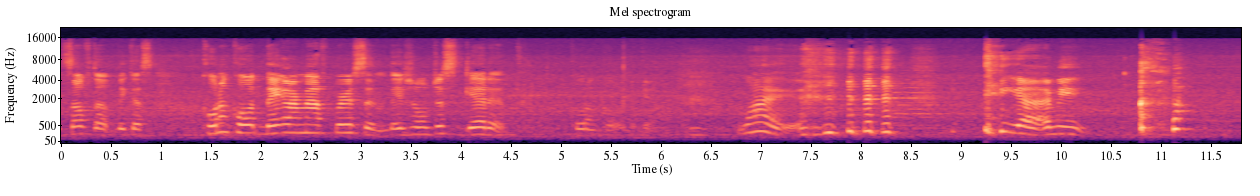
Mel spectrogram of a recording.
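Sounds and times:
speech: 0.1 - 4.6, 5.2 - 8.5, 9.3 - 10.4
person coughing: 10.8 - 11.4.

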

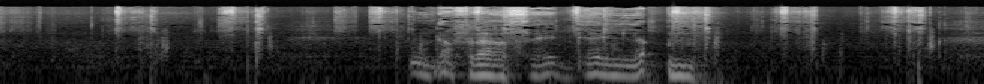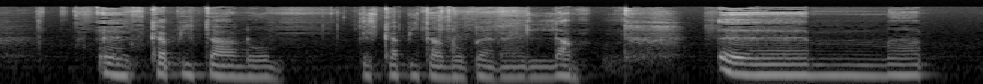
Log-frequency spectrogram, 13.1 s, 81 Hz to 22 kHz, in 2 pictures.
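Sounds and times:
pages being turned: 0.0 - 8.1, 8.7 - 10.4
speech: 2.8 - 4.9, 7.3 - 10.6, 11.4 - 12.9.

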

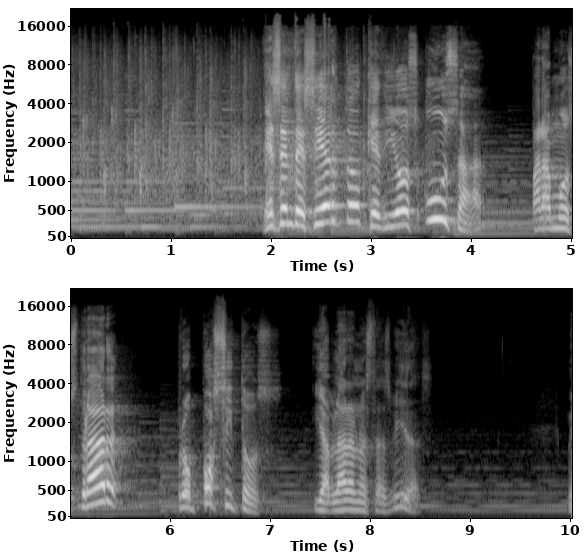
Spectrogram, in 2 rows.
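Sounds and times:
church audience applauding: 0.0 - 3.6
speech: 1.9 - 8.6.

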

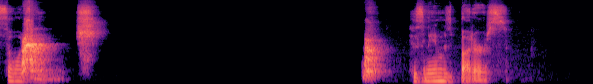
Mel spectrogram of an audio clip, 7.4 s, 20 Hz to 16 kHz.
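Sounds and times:
speech: 0.1 - 1.1, 5.2 - 6.4
Pomeranian barking at passing car: 0.3 - 0.8, 4.6 - 4.9.

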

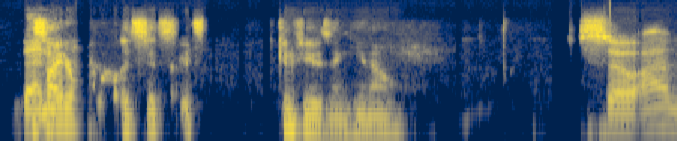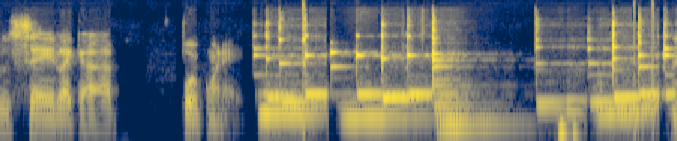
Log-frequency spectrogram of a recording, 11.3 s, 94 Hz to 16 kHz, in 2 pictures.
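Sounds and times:
speech: 0.2 - 3.5, 4.8 - 9.5, 10.6 - 11.2
cell phone ringtone with melodic electronic tune: 7.8 - 11.2.

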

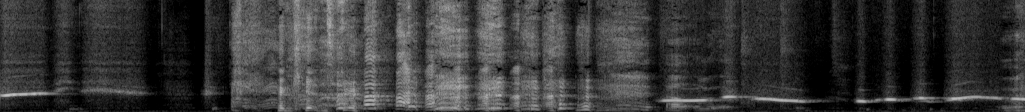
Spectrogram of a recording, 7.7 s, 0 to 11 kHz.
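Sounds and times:
person whistling a song's intro melody: 0.0 - 1.2, 4.9 - 7.6
speech: 1.6 - 5.6
person laughing: 1.7 - 4.9.

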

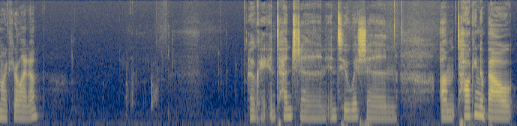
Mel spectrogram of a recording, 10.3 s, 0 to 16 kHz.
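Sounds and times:
speech: 0.0 - 0.9, 5.0 - 10.3
sipping hot throat coat tea in Asheville North Carolina: 2.4 - 3.6.

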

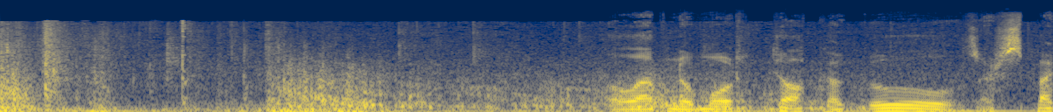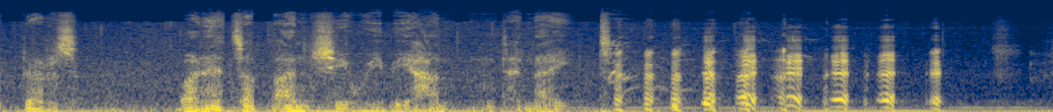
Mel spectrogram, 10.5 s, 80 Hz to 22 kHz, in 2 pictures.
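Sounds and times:
steady hiss: 0.6 - 10.5
thunder crash with sharp cracks: 1.3 - 5.2
speech: 3.1 - 10.1
laughter: 8.3 - 10.2.

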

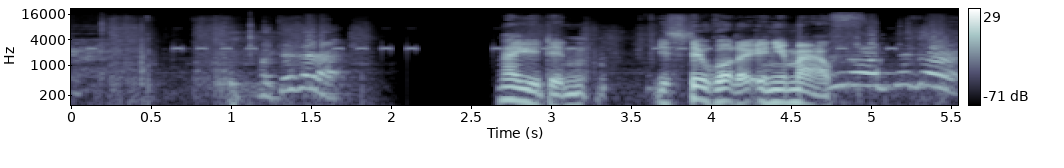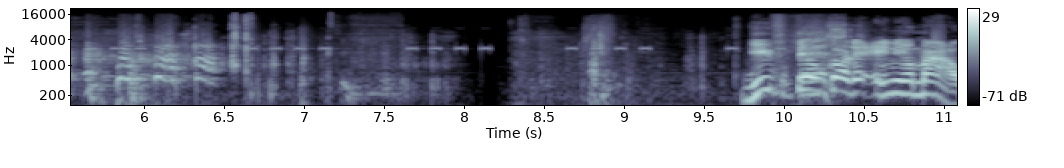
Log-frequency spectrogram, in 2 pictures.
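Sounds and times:
kitchen timer beeping: 0.6 - 10.4
speech: 1.2 - 1.9, 2.6 - 6.6, 9.7 - 11.0
people laughing: 4.9 - 6.7.

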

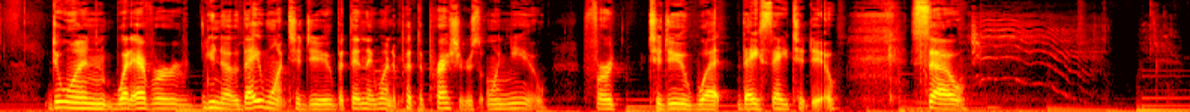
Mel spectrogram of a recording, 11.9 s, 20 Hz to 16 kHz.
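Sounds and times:
speech: 0.5 - 9.9
pet house cat meowing, drawn-out and sliding downward in pitch: 9.7 - 11.1.

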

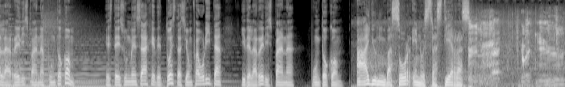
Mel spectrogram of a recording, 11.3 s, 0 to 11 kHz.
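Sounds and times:
speech: 0.0 - 9.8
wild pigs grunting and squealing: 9.3 - 11.2.

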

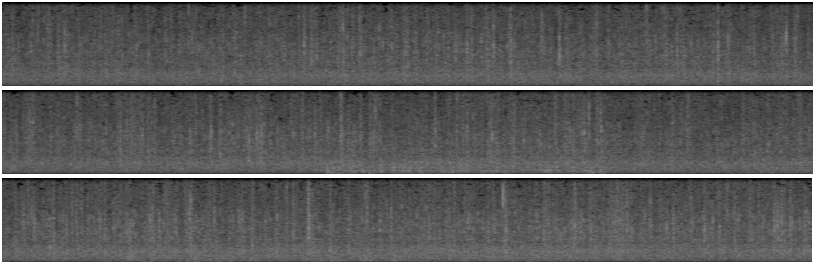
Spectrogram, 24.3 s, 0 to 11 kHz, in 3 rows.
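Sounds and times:
dense rain pattering against windows: 0.0 - 24.3
low rumble of thunder: 11.3 - 14.8, 17.4 - 21.9.

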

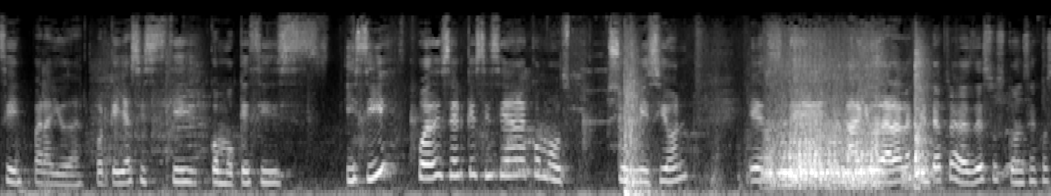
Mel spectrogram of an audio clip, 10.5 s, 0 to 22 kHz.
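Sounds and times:
speech: 0.0 - 10.4
chair being dragged across floor: 0.8 - 2.2, 7.0 - 9.4.

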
